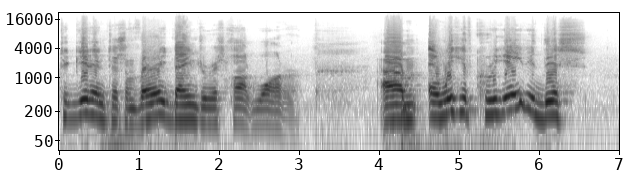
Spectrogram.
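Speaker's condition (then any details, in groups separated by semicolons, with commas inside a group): Cerebral palsy, spastic diplegia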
